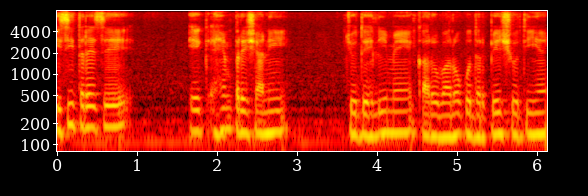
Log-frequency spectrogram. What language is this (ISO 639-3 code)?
urd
